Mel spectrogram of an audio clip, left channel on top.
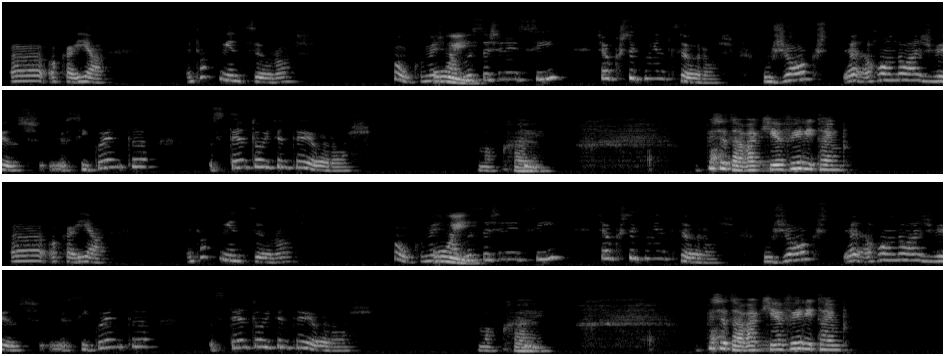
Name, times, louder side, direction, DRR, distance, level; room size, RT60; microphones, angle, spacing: voice 1, 0.1-1.0 1.8-3.0 3.9-5.6 6.0-7.3 7.6-10.9 11.5-13.1 14.6-14.8 16.5-17.4, left 2 dB, 65° left, 0.7 m, -34 dB
voice 2, 4.3-4.7 14.2-14.8 15.2-16.0 16.5-17.8, left 2 dB, 5° left, 0.7 m, -28 dB
2.7 x 2.5 x 3.1 m
head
